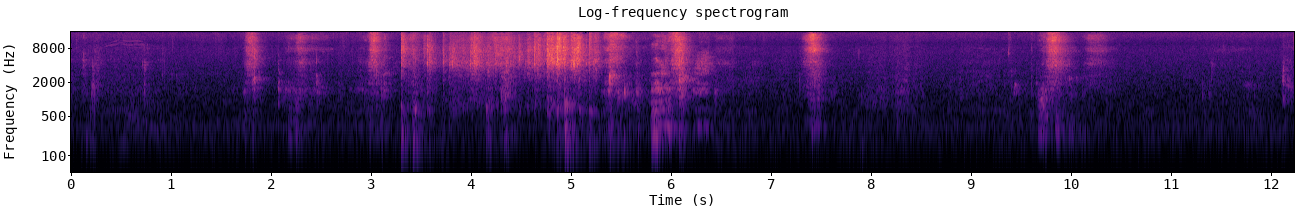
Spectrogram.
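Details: Several pet dogs playing together, giving breathy huffs, snorts and soft whimpers in scattered bursts, with a denser, louder flurry of scuffling sounds between four and six seconds, then quieter single huffs at irregular gaps.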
